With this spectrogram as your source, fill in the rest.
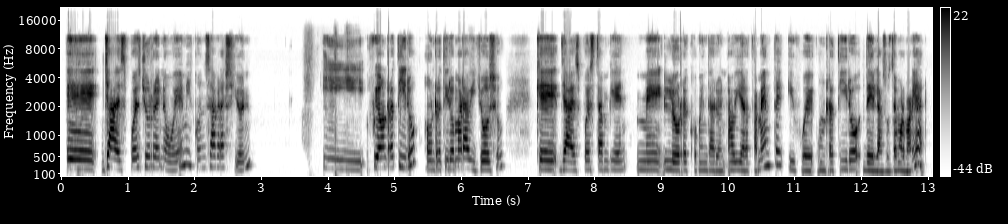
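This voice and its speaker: A woman recounts a personal testimony as an interview guest. She talks in a storytelling way and keeps checking in with her listener with a quick questioning tag. Her voice sits in a middle register. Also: medium pitch, fairly bright tone.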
